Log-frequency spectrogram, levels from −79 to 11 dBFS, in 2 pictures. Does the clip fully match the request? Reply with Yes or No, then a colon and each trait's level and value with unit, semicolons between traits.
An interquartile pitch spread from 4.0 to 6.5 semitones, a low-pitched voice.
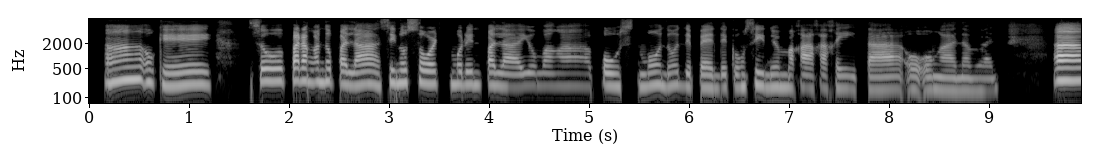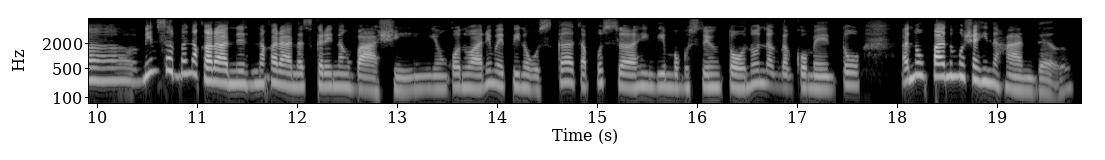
No: average, 4.4 semitones; high, 190 Hz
